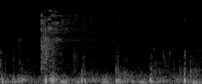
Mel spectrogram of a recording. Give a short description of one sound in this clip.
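Electricity crackles and sparks.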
